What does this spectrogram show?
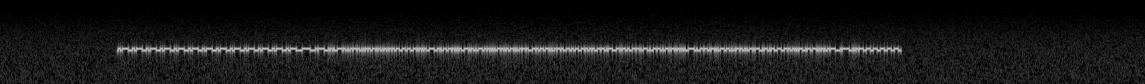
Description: NAVTEX (SITOR-B), 100 baud, 170 Hz shift, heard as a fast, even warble, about 1950 Hz centre. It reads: IIMEZ OBRGN QFMNU OKUQO YWDKX XVNTG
